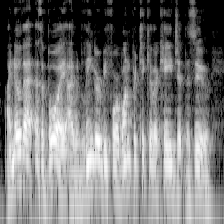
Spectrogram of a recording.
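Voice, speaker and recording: A man's dark, mellow voice at a moderate pace, with ordinary pitch variation and a quiet background. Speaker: reader of fiction. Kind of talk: reading aloud a short story. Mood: calm narrative. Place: home room. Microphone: phone near.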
